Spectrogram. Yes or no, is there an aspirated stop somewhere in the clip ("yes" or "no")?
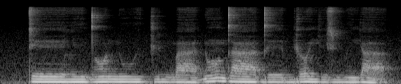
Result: no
